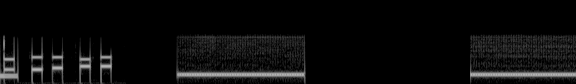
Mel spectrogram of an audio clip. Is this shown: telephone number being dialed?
yes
